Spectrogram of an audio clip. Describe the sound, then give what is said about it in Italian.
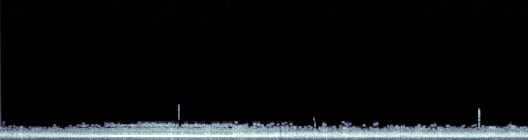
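Radio signals from a Soviet lunar probe, its last impulses sent to Earth before crashing onto the lunar surface, recorded at the Bochum observatory in West Germany: a steady, muffled band of static hiss with a thin, high whistling tone running through it, continuous and unchanging for the whole stretch, with no voices. “Sono gli ultimi impulsi che l'Unix secondo, il satellite sovietico, sta inviando a Terra prima di schiantarsi sulla superficie lunare.”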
